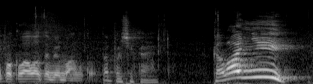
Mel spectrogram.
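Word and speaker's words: Cavani: До речі, французькі коментатори чомусь називають його на французький манер Кавані. Кавані. Кавані. Ну, в принципі, це біда у всіх французьких коментаторах. Коли ти хочеш послухати, ну, в принципі, як правильно вимовляти прізвище, це взагалі нереально. Тому що у них все на їхній манер, на останній склад.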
